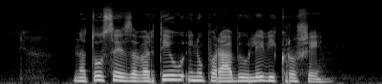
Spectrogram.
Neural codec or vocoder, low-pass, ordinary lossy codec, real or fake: none; 19.8 kHz; none; real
